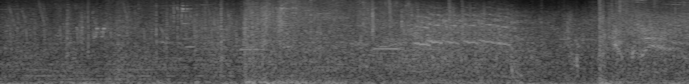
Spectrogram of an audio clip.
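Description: A large starship core blows apart in a Star Wars: Squadrons space battle: a loud, heavy boom that swells into a long rolling rumble, with a second deep thud near the end.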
